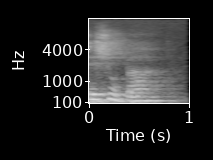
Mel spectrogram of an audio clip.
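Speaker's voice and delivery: "teshuvah" pronounced Syrian-style, Syrian accent. Teaching a Hebrew word, saying it with a Syrian accent. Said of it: "I'll say it like a Syrian".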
